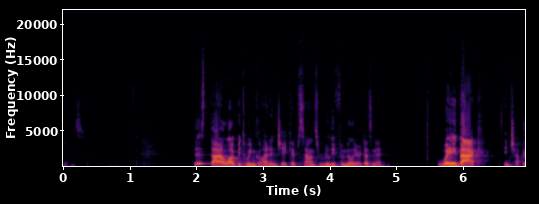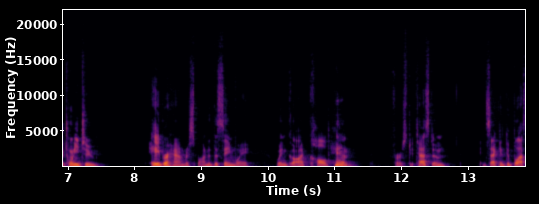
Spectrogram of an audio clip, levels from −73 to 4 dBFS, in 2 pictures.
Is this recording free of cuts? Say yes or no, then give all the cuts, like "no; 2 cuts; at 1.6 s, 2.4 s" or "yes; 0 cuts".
yes; 0 cuts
